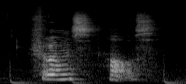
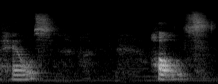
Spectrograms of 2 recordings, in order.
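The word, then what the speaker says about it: Frans Hals: not the greatest anyway france halls so it's not france it's france france halls so not hell's halls you know the painting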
